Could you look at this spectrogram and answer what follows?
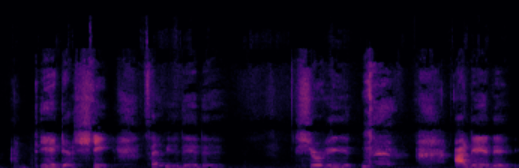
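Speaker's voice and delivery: high, slow proud boast; proud celebration. Real, not acted. Celebrating the approval, high slow pride. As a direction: savor the win.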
